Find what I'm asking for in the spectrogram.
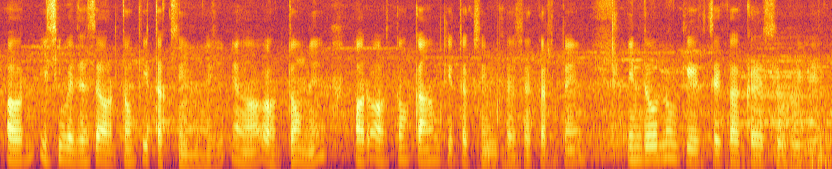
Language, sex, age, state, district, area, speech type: Urdu, male, 18-30, Delhi, South Delhi, urban, spontaneous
